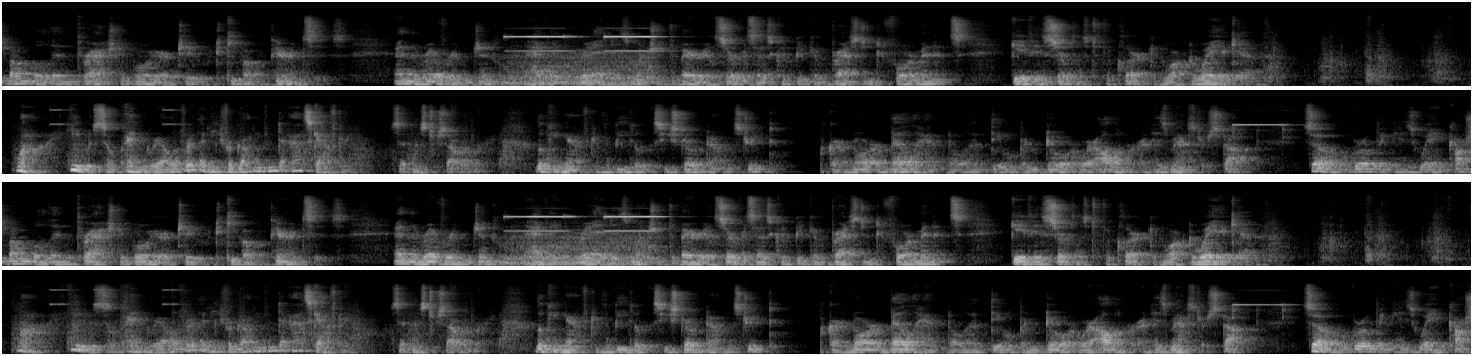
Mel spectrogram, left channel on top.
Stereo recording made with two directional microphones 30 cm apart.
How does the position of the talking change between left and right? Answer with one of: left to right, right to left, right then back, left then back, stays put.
left then back.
